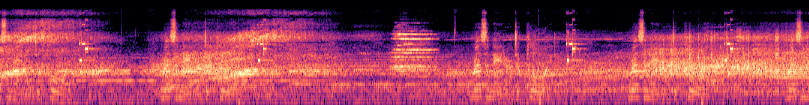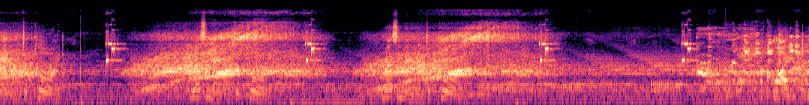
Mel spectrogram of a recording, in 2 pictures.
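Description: Electronic game sound effects whoosh and chime again and again.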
